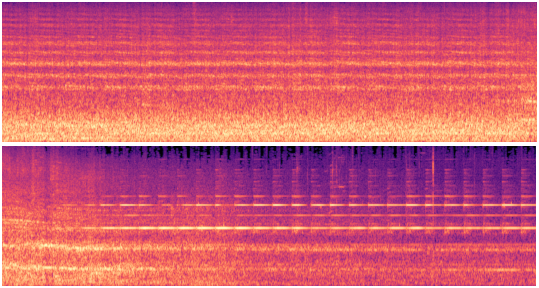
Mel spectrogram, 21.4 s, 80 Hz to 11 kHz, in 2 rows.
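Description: Loaded potash hopper cars rolling past with wheel clatter. About ten seconds in, the rear CP AC4400CW distributed-power locomotive goes by, and its sound drops in pitch as it passes. As the train moves away, a grade-crossing bell rings on in a steady rhythm.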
